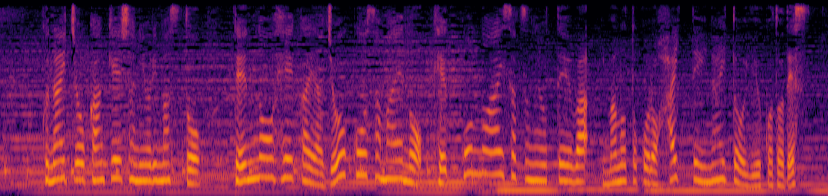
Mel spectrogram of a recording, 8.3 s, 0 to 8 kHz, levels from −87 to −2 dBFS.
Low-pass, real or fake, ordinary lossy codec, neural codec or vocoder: 7.2 kHz; real; none; none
